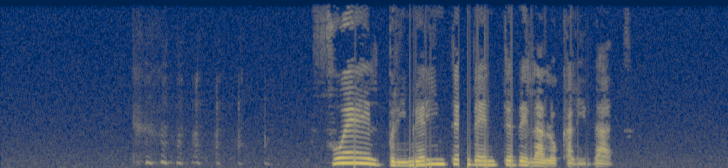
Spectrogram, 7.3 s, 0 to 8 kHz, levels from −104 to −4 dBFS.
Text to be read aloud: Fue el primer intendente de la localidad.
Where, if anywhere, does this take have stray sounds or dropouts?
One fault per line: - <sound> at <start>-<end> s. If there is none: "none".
- laugh at 1.3-2.9 s
- dropout at 4.6-4.7 s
